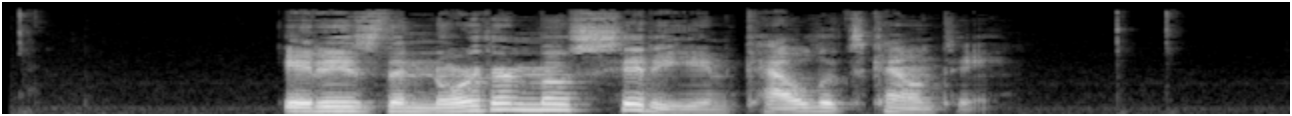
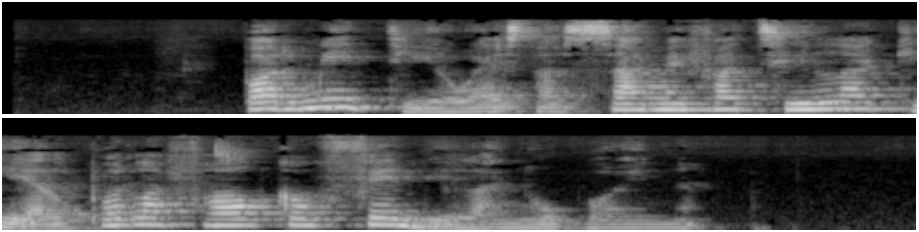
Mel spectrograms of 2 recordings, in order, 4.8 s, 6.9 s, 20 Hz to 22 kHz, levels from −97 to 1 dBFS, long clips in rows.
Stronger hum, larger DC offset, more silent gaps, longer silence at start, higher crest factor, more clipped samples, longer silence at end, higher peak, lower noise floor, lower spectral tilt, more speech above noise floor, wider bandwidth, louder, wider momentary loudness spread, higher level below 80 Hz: neither; neither; neither; first, 1.05 s vs 0.9 s; about the same, 18 dB vs 22 dB; neither; first, 1.2 s vs 0.8 s; first, 0 dBFS vs -4 dBFS; about the same, -68 dBFS vs -68 dBFS; about the same, -4.5 dB/octave vs -3.5 dB/octave; first, 52 dB vs 44 dB; first, 16 kHz vs 11.5 kHz; first, -16 LUFS vs -23 LUFS; second, 10 LU vs 17 LU; first, -58 dBFS vs -66 dBFS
